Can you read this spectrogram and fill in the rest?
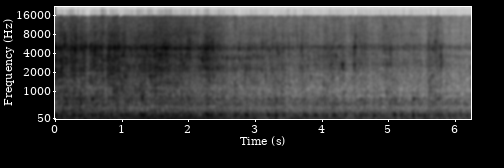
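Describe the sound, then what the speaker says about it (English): Water trickling and splashing into a cooking pot on a home stove, a soft continuous pour that is fuller at the start and gradually thins and fades, with no talking. "you can add more water"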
